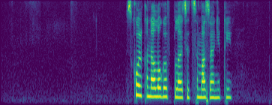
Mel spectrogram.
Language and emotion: Russian, neutral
